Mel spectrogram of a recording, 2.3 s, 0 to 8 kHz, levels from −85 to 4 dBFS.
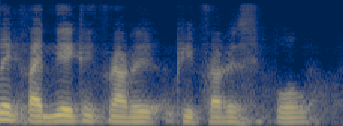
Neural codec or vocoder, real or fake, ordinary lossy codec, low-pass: codec, 16 kHz, 0.5 kbps, FreqCodec, larger model; fake; none; 7.2 kHz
